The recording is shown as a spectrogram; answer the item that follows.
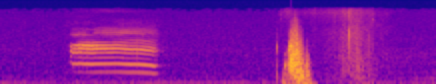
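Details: A house cat utters one loud, steady meow lasting over half a second with strong harmonics, followed by a sharp noisy burst and a softer rustle.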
